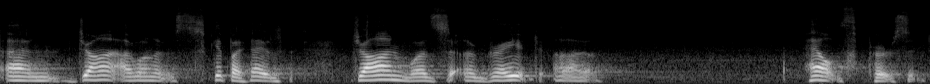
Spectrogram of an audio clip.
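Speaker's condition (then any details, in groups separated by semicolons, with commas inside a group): Essential tremor; more than half of life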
